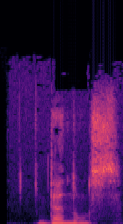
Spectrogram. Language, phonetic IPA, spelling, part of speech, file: Russian, [dɐˈnos], донос, noun, Ru-донос.ogg
- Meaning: denunciation (of), information (against)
